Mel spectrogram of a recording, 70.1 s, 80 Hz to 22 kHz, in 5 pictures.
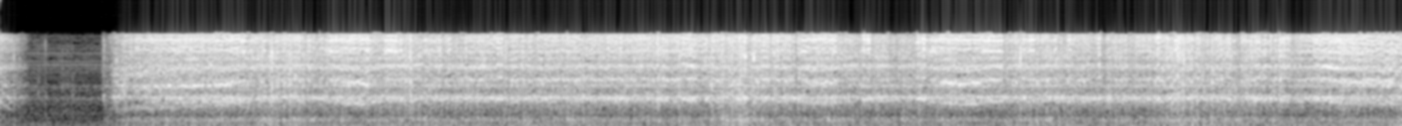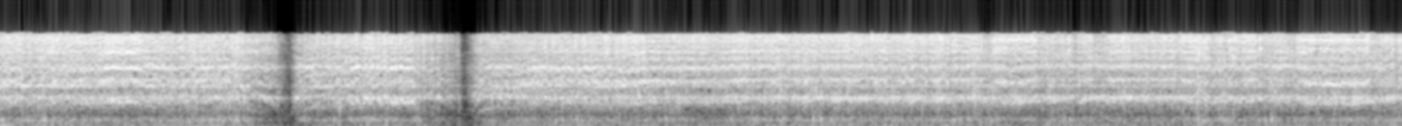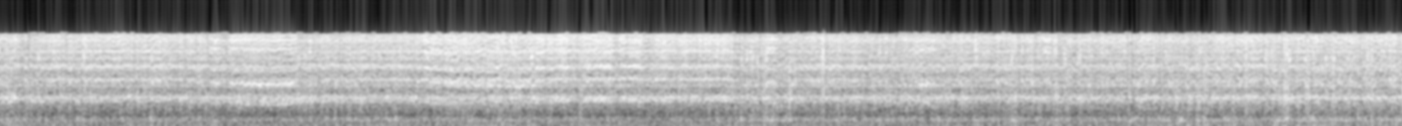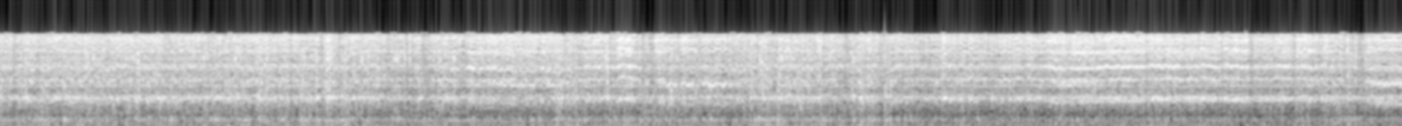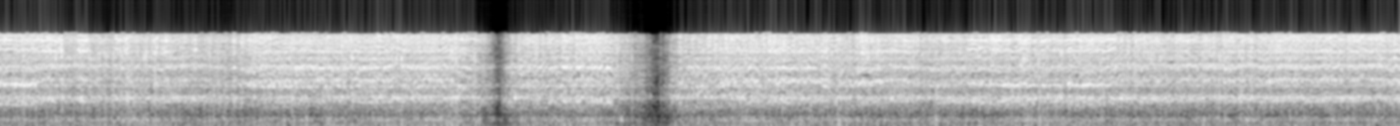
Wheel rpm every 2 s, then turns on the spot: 70, 220, 230, 230, 230, 230, 230, 210, 150, 130, 210, 230, 230, 230, 230, 220, 220, 230, 230, 230, 230, 230, 240, 230, 220, 230, 230, 230, 230, 200, 140, 120, 200, 220, 230.
none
